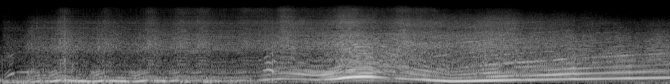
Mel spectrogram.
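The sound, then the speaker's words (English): An electric roadster prototype motorcycle accelerates in a drag race, its motor giving a loud, tonal whine that wavers, surges upward, dips, then climbs steadily again over a constant rushing background. “It's a shame I can't show you this, but I can tell you what's happening, and you can obviously hear it behind me. Basically, there's a series of drag races where this e-roadster prototype is being ridden by each of the journalists here.”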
